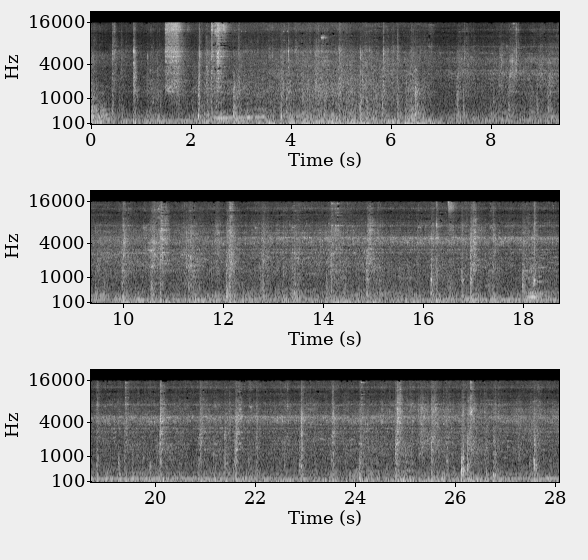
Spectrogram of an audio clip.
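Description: Pakistan Railways Tezgam Express passenger train running out of a junction, heard from a coach doorway: wheels clacking irregularly over rail joints and points over a steady rumble and a constant low hum. Two brief wheel squeals sound, one a couple of seconds in and one about two-thirds of the way through.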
